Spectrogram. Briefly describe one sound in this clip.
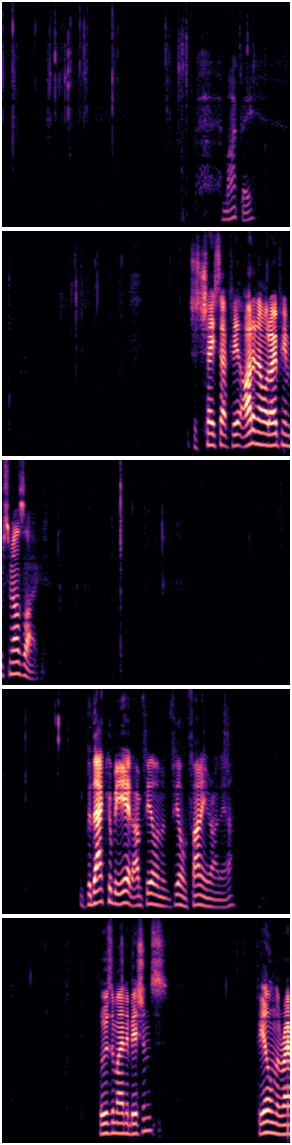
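Cardboard packs rustle and crinkle as they are torn open.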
